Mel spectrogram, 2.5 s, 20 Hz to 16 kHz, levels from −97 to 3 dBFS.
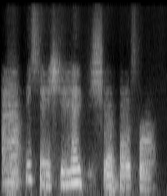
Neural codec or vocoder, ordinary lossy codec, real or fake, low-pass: codec, 44.1 kHz, 0.9 kbps, DAC; none; fake; 14.4 kHz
